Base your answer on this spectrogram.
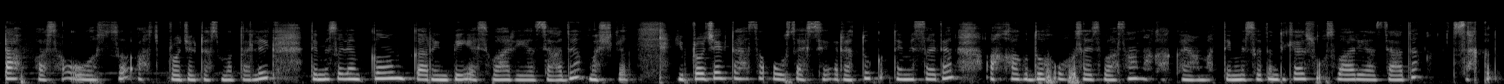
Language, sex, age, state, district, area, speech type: Kashmiri, female, 18-30, Jammu and Kashmir, Budgam, rural, spontaneous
